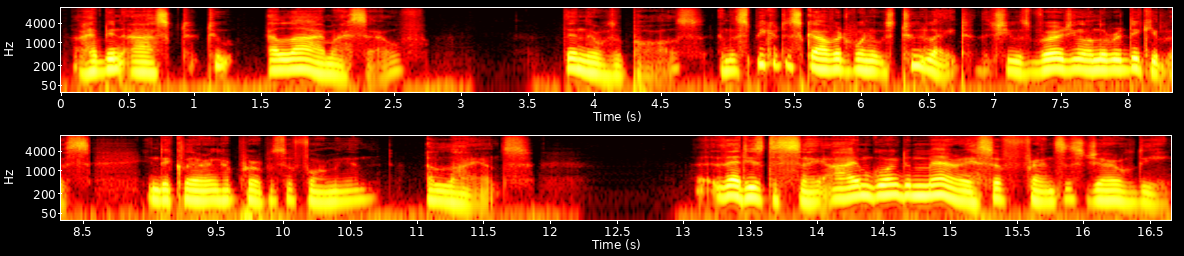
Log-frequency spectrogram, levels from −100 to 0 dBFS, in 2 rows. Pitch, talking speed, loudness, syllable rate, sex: 135 Hz, 170 wpm, -19 LUFS, 5.6 syllables/s, male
